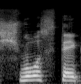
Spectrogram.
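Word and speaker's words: Chvostek: signs Tru sign and schak sign what is schak sign it starts with C but it's pronounced as schak sign uh tapping over the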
